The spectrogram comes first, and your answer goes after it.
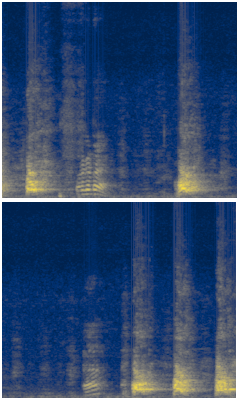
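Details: Rottweiler barking: five loud, harsh barks, some spaced about two seconds apart and the last three in quick succession, with brief human voices heard between them.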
